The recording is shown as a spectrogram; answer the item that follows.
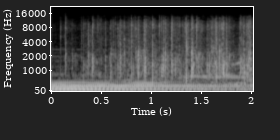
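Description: The last chord of an acoustic guitar and violin song ringing out and slowly fading, while audience clapping starts up and runs on over it.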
